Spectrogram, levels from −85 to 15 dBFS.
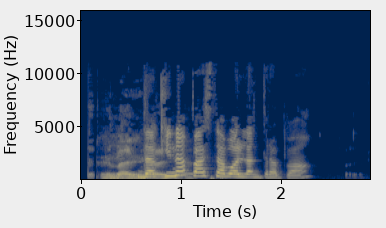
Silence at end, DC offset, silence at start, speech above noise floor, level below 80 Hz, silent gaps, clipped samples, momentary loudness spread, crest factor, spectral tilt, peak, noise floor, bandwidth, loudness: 0.6 s; under 0.1%; 0.05 s; 42 dB; -62 dBFS; none; under 0.1%; 15 LU; 18 dB; -5 dB/octave; 0 dBFS; -59 dBFS; 11.5 kHz; -16 LUFS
